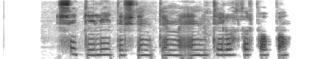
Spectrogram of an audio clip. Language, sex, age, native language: Icelandic, male, 11, Icelandic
